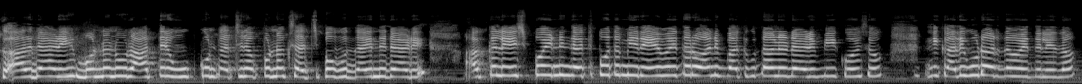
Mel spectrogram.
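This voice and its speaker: In this family web drama, the actress's pitch is extremely high and her tone level as she rushes through the lines. She voices a distressed young daughter in Telangana Telugu dialect, urgently reproaching her father for drinking. Soft music sits behind her.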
